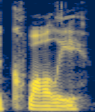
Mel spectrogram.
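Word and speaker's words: QALY: And it struck me, I guess, because in that interview, he talked about this idea of a quality-adjusted life year, what's called a quali, or at least that's the pronunciation that I've chosen to give it.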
